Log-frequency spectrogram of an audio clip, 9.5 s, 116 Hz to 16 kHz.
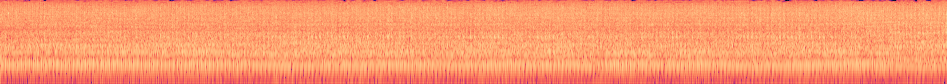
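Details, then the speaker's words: Energizer eZV3200P inverter generator in eco mode, about ten feet away, holds a moderate, steady drone in the mid-to-high 50s dB with no surging or rattles; normal eco-mode idle, still fairly loud. "so it kind of hangs out in the mid-50s so around 6:00 dish and mid-50s to higher 50s in the equal mode so it's still pretty loud"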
